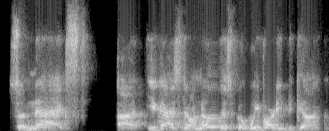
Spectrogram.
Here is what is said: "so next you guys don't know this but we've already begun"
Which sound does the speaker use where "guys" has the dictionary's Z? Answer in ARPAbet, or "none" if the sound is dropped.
Z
